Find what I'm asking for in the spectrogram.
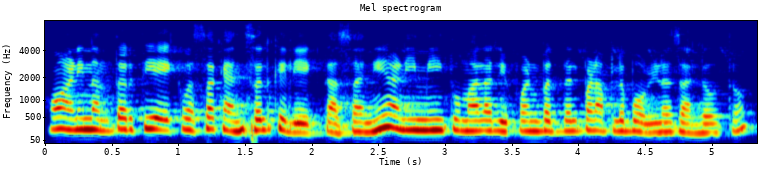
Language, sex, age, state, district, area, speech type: Marathi, female, 60+, Maharashtra, Pune, urban, spontaneous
